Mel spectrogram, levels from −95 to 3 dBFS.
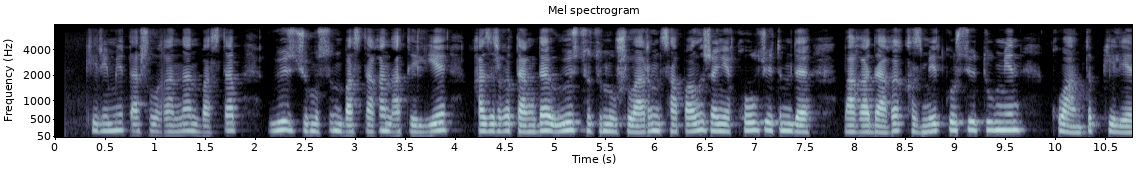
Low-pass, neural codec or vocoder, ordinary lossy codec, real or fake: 7.2 kHz; none; none; real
